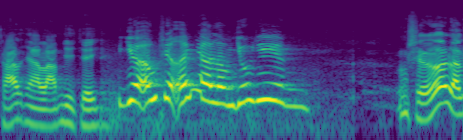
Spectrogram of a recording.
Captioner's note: local accent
